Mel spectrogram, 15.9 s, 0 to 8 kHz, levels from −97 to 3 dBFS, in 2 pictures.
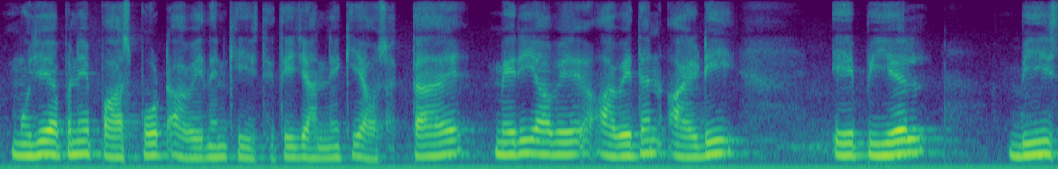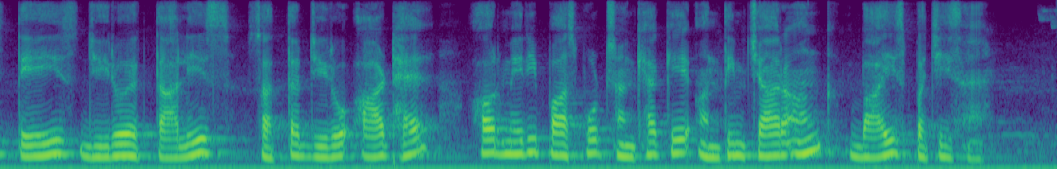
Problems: background sounds at intervals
